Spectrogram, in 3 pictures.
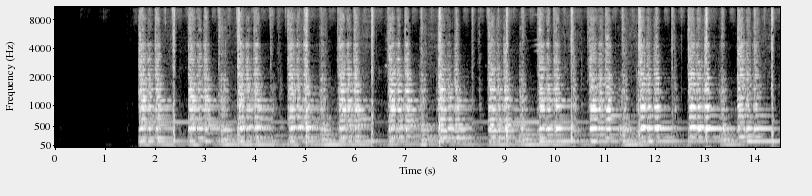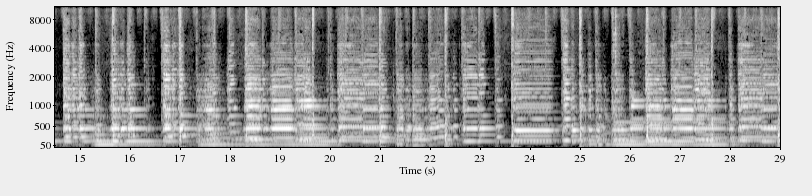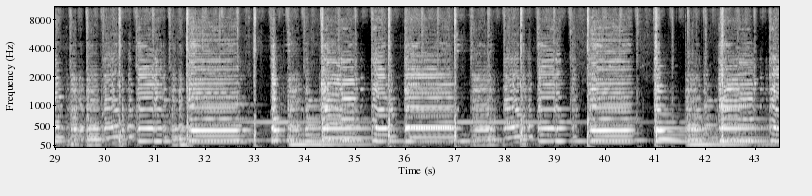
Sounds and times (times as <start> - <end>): Double bass: 1.6 - 43.4.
